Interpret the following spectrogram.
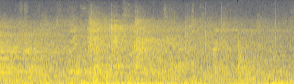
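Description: Dull thuds of bare feet and bodies on judo mats during standing grip-fighting, with a couple of sharper knocks about a second in. Voices echo in a large sports hall.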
